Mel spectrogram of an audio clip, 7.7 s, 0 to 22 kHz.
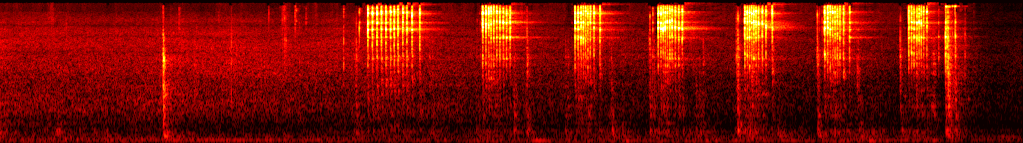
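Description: A hand ratchet turns a 17 mm bolt inside an NA Miata during a soft top install. About eight crisp, close ratcheting bursts come in a steady rhythm, with short pauses between strokes.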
